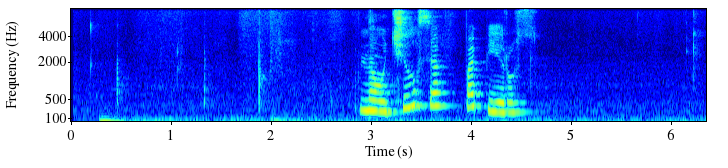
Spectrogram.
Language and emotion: Russian, neutral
